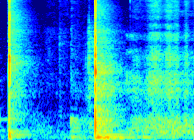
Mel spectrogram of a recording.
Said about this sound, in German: Ein kurzer Applaus. So, also, reicht auch wieder.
